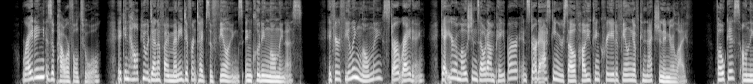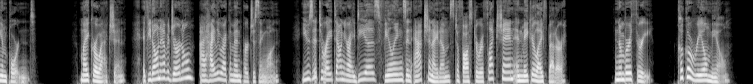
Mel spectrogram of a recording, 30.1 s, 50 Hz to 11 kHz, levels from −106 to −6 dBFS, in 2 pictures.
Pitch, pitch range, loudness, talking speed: 210 Hz, 185-245 Hz, -18 LUFS, 170 wpm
